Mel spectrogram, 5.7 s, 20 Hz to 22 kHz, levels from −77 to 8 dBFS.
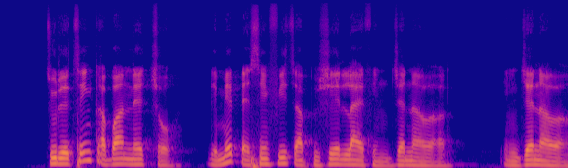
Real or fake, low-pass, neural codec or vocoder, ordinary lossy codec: fake; none; autoencoder, 48 kHz, 32 numbers a frame, DAC-VAE, trained on Japanese speech; none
